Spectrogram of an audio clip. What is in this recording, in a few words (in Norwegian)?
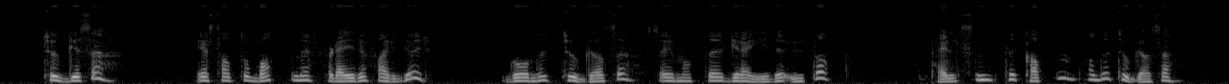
tugge se, Numedalsmål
